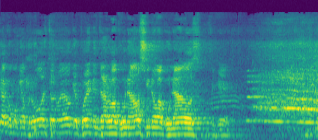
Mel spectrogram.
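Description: A group of men and women sing together through loudspeakers.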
